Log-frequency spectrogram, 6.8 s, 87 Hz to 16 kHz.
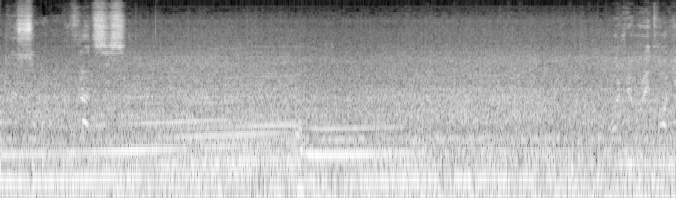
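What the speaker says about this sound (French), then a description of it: "Ah, écoute le son, le flat 6." Porsche 911 Carrera S 992 flat-six with PDK gearbox revving on a wet road, loud and close, pitch climbing then dropping at a shift around three seconds, with a voice speaking briefly over it.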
